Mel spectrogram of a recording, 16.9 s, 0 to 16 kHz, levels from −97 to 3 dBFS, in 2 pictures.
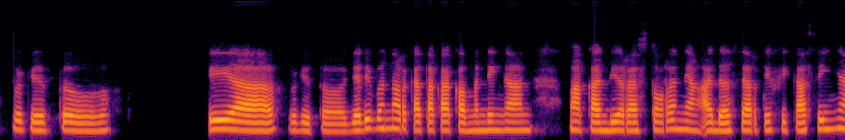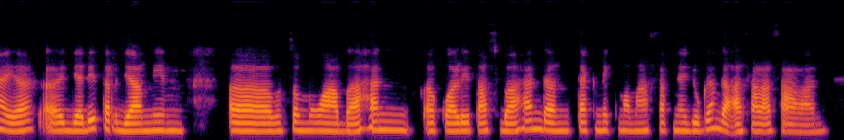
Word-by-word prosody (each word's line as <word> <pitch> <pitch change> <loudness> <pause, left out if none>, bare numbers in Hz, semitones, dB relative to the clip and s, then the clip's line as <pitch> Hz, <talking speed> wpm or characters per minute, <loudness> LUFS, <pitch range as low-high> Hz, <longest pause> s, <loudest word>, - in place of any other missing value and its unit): begitu. 180 -1 0 1.4
Iya, 205 -1 +6 0.5
begitu. 170 -2 -5 0.3
Jadi, 175 +4 +4
benar 220 -1 +1
kata 180 0 +1
Kakak 180 -1 +2
mendingan 180 +1 -2 0.4
makan 185 -1 +2
di 180 - +3
restoran 180 +3 -1
yang 185 -2 -2
ada 175 0 +2
sertifikasinya 185 +3 -1
ya, 170 +2 +3 0.2
eee, 170 - +2
jadi 175 +4 +3
terjamin, 175 -1 0 0.5
eee, 170 -1 +4 0.2
semua 175 -1 +1
bahan, 165 +4 +1 0.3
eee, 170 -1 -3
kualitas 170 +1 0
bahan 190 +5 0
dan 175 -3 +3 0.2
teknik 180 +1 -4
memasaknya 175 +1 -5
juga 200 +6 -2
enggak 190 - +1 0.2
asal-asalan, 155 -1 -2
175 Hz, 105 wpm, -23 LUFS, 170-185 Hz, 1.4 s, Iya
